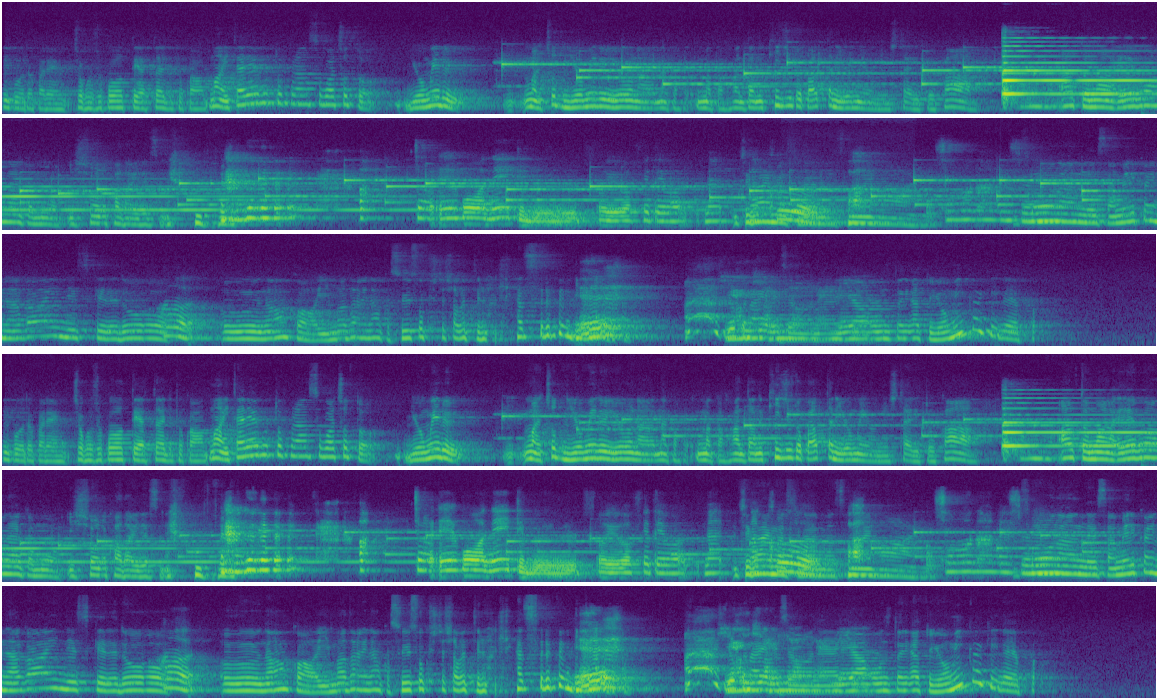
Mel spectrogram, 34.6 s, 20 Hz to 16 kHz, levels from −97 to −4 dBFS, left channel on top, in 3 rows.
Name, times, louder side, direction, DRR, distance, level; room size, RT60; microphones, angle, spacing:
voice 1, 0.0-3.7 4.0-4.6 5.0-9.7 10.5-13.9 19.0-20.8 21.8-24.8 25.3-28.9 29.9-33.4, right 3 dB, 35° right, 5 dB, 0.4 m, -30 dB
sound 1, 4.9-22.8, left 5 dB, 55° left, 1.2 m, -36 dB
sound 2, 10.0-16.5 16.7-16.8 17.6-17.9 18.5-18.6 18.9-19.1, left 4 dB, 35° left, 0.6 m, -26 dB
voice 2, 10.2-10.6 13.7-15.3 15.7-19.7 20.0-20.2 20.8-22.2 24.7-25.0 28.8-29.3 30.3-31.9, right 3 dB, 60° right, 9 dB, 0.8 m, -27 dB
18.5 x 12.0 x 5.2 m, 1.3 s
head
